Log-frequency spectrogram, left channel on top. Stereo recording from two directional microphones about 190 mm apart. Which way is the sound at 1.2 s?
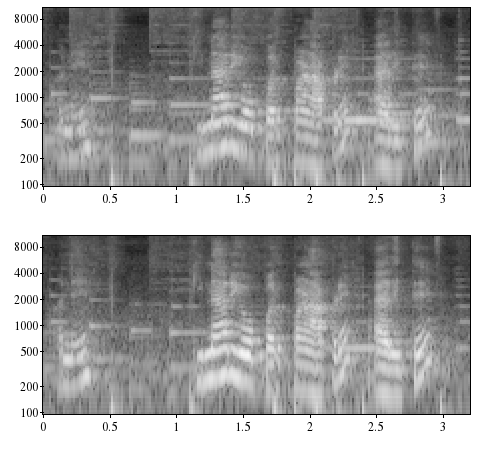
50° right (ahead or behind).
